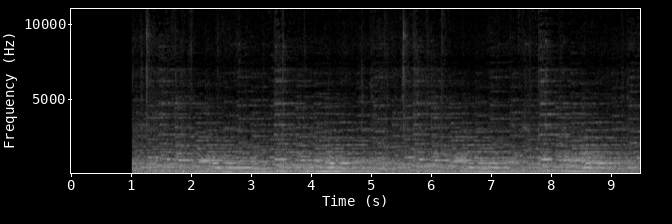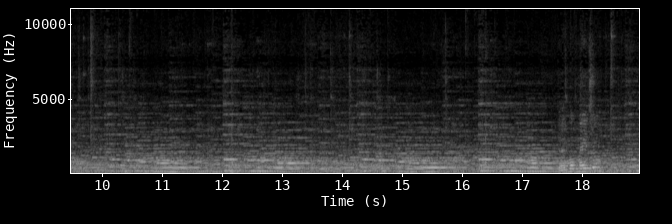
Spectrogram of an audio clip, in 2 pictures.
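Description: Church bells ring out in a rapid, overlapping sequence of chimes.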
